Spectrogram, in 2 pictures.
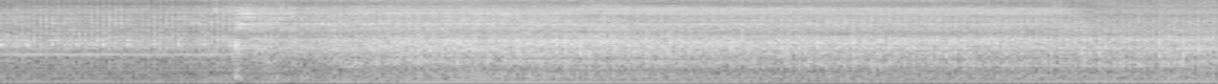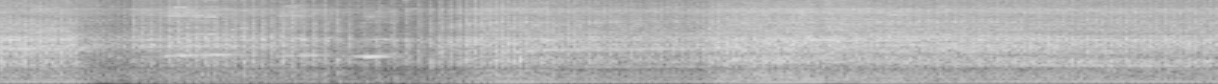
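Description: Mahindra Arjun tractor's diesel engine running steadily under load as it hauls two trailers heavily loaded with sugarcane. The drone dips briefly just past halfway, then picks up again.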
